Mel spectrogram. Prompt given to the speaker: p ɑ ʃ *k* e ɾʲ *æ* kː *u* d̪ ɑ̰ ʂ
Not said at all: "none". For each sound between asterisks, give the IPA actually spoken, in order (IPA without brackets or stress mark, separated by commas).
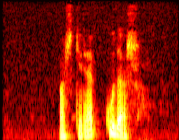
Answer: k, æ, u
